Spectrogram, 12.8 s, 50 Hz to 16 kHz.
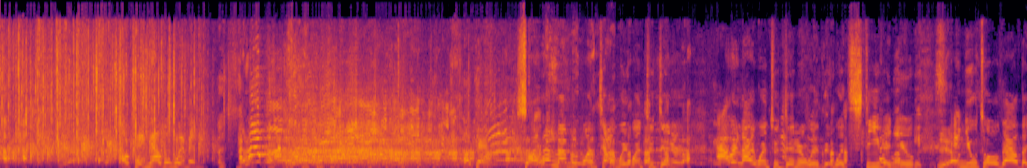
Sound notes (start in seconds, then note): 0.0 audience claps; 2.9 audience laughs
